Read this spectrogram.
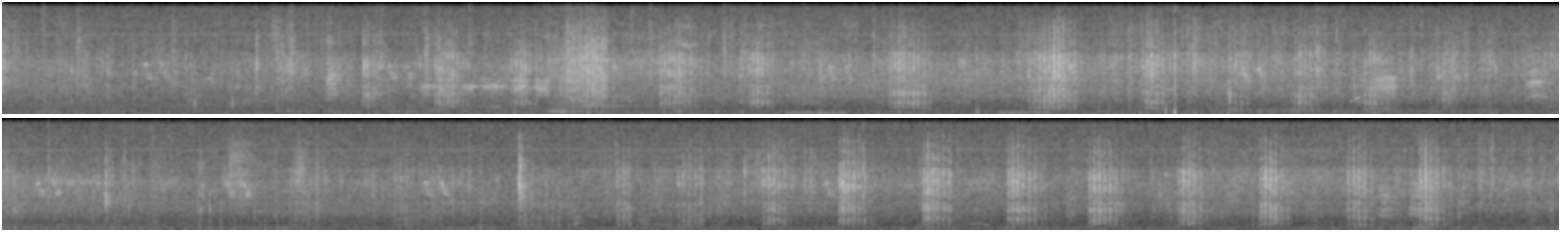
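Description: A horse's hooves thud rhythmically on soft sand.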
